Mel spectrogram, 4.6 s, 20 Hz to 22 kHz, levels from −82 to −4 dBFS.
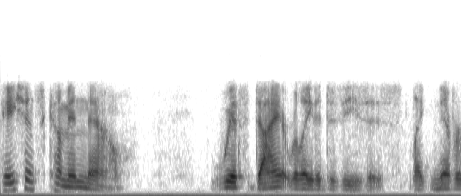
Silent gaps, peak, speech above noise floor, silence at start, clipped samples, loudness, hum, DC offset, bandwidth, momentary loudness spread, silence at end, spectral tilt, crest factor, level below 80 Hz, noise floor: none; -6 dBFS; 27 dB; 0 s; under 0.1%; -26 LUFS; none; 2%; 4.2 kHz; 13 LU; 0 s; -7.5 dB/octave; 22 dB; -56 dBFS; -54 dBFS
